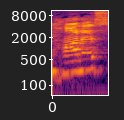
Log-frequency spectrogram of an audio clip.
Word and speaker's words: Hannes: And they pronounce his name Hannes, and they pronounce I've been calling her Mikasa, but they say Mikasa, and I'm like, I don't know what's what. I'm the worst at pronouncing names. So I'm going to try to say Hannes. I may say Hans.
